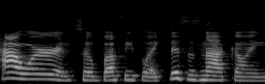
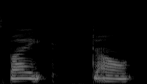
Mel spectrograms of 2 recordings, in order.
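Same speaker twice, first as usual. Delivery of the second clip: small, tiny, very hushed, quiet voice; 4 semitones higher, 14 dB quieter than usual. Recapping a Buffy episode, quoting Buffy's line to Spike in Buffy's little voice. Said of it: "Buffy says in this little voice".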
